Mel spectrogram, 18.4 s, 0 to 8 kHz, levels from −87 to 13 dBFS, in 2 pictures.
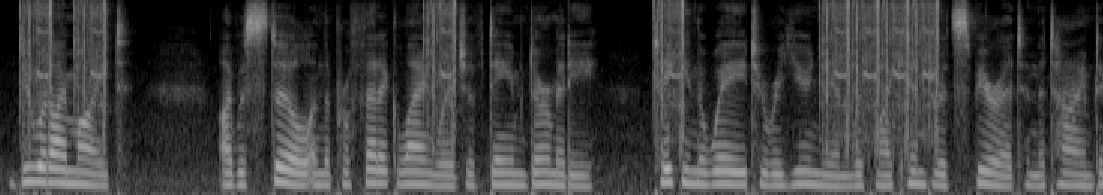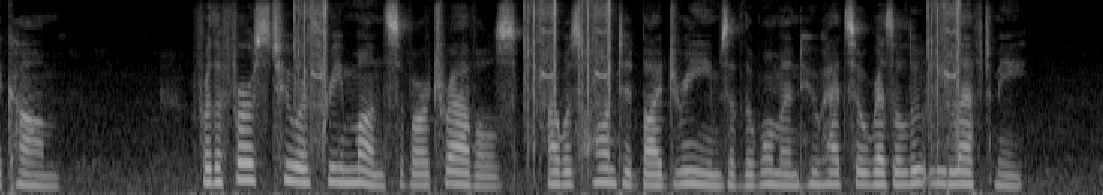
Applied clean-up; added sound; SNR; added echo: none; Camera; 12 dB; none.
